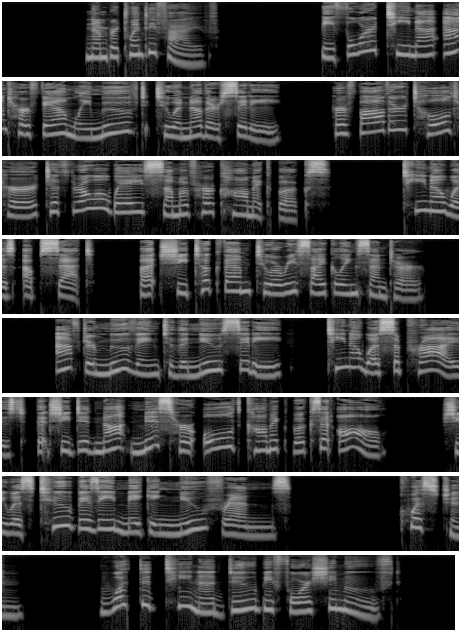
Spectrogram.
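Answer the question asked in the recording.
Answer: She took some of her comic books to a recycling center.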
